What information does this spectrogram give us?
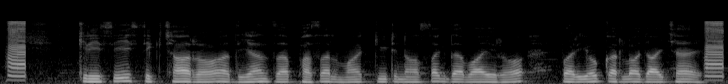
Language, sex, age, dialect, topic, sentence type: Maithili, male, 18-24, Angika, agriculture, statement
